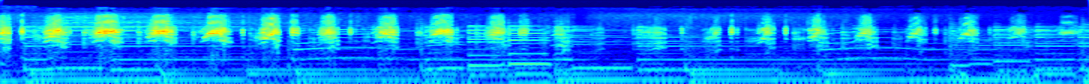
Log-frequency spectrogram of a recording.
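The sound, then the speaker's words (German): Albatrosses call in a steady stream of nasal, quacking squawks, loud, layered over a slow instrumental music track with sustained guitar tones and bass. “heute gemeinsam mit dem Background-Chor leibhaftiger Albatrosse.”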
